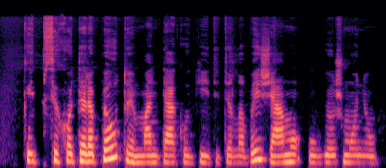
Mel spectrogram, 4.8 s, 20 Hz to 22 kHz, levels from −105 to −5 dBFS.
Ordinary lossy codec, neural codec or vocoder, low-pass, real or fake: Opus, 64 kbps; none; 14.4 kHz; real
